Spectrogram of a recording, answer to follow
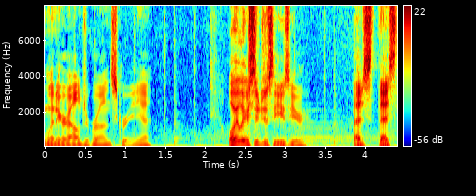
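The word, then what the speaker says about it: Euler: Basically, you turn it into an Oiler angle, which is pronounced Oiler, not Uler. Even though it looks like Uler, after all that, are you awake yet?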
